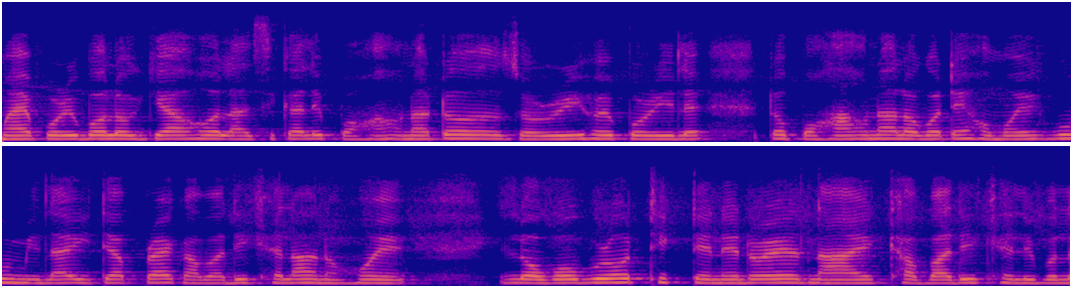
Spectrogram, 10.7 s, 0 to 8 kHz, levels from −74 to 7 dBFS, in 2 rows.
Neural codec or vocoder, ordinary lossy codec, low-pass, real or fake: none; none; 7.2 kHz; real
